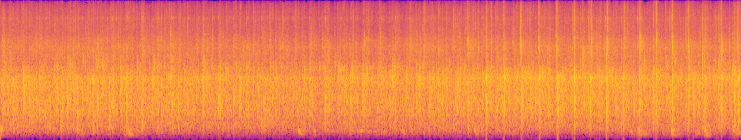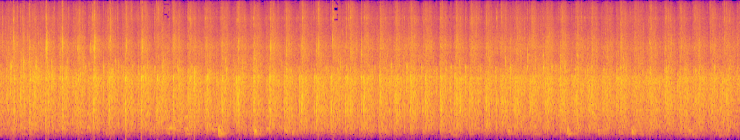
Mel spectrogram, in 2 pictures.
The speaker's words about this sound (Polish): I jeszcze raz oklaski dla nich za tę pracę, którą wykonali.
